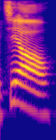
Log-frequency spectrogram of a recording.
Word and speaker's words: 叫: 叫 몇 성이죠? 사성이죠. 叫.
